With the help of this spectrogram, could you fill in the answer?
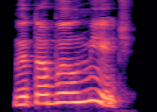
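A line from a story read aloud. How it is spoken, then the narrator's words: Snapping retort. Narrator (Russian): огрызнуться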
